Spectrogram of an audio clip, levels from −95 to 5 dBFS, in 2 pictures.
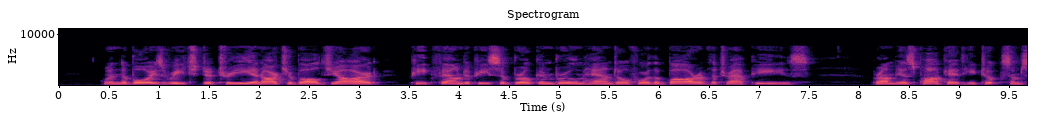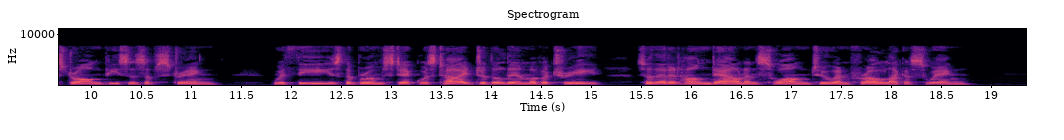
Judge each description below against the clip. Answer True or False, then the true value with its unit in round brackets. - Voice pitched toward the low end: False (180 Hz)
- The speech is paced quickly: False (180 wpm)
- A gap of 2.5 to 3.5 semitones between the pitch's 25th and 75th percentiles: True (2.9 semitones)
